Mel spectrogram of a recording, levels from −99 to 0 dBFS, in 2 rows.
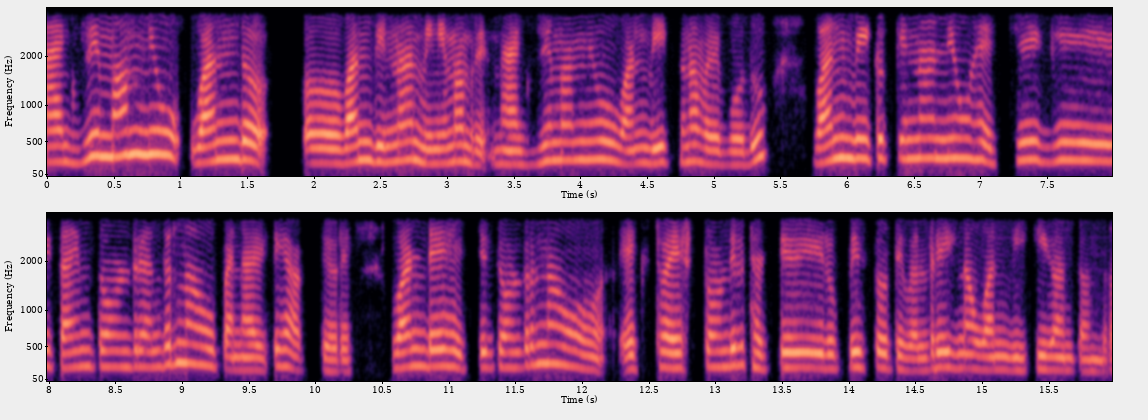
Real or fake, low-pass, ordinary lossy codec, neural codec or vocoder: fake; 3.6 kHz; none; codec, 16 kHz, 6 kbps, DAC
